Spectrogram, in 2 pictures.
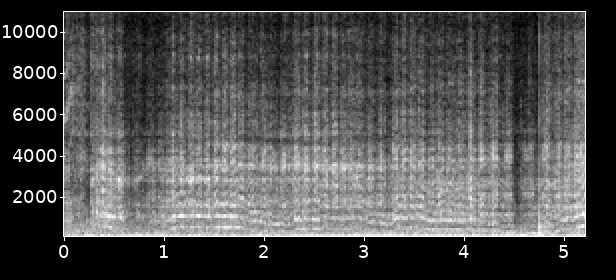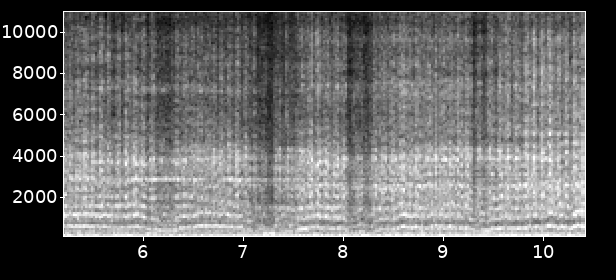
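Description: Redcat Gen8 Axe RC rock crawler's electric motor and geared drivetrain whining under load as it climbs steep rock, the pitch wavering up and down with the throttle.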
